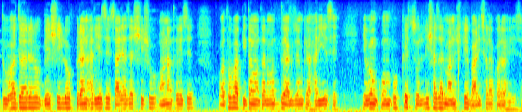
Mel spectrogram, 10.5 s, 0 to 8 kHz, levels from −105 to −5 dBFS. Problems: background sounds at intervals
